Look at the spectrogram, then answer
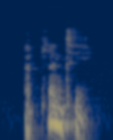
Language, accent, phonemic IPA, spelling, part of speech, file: English, Southern England, /əˈplɛnti/, aplenty, adjective / adverb, LL-Q1860 (eng)-aplenty.wav
- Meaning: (adjective) In a generous or overlarge quantity; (adverb) Enough or more than enough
